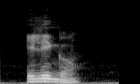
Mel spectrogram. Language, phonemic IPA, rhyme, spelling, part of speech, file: French, /e.le.ɡɑ̃/, -ɑ̃, élégant, adjective, Fr-élégant.ogg
- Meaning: elegant (exhibiting elegance)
